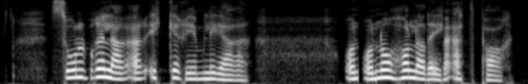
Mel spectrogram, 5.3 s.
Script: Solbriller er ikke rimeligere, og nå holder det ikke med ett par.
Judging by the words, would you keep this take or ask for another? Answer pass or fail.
fail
